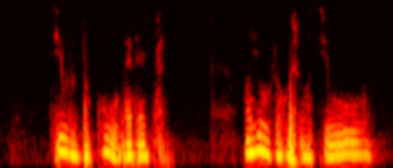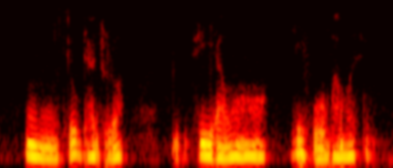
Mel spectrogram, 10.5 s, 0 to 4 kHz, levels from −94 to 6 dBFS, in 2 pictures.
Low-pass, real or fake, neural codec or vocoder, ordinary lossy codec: 3.6 kHz; real; none; none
